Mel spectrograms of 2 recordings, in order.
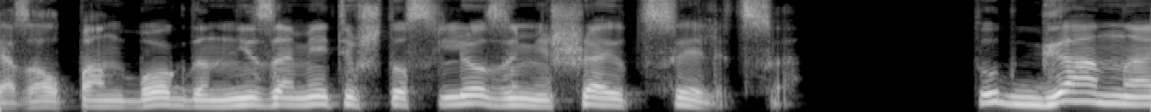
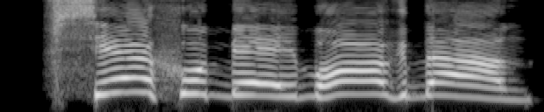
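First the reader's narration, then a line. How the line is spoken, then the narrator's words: Shouting. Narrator (Russian): закричала тетя Циля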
